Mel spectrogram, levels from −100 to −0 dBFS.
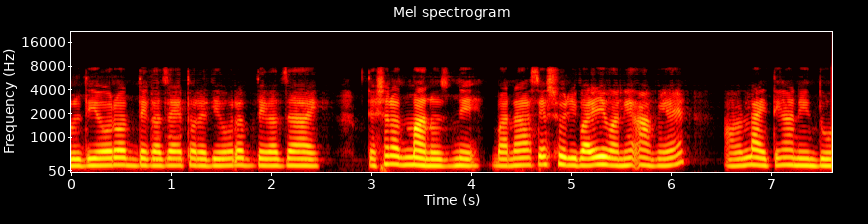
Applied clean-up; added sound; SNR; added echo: neural mask model DeepFilterNet 3.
